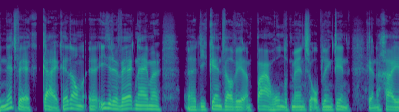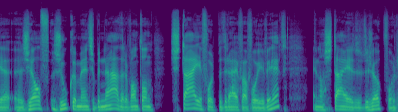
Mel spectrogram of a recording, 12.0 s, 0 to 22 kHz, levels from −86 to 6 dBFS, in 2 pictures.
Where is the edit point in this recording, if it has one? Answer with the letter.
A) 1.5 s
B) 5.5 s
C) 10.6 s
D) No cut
B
